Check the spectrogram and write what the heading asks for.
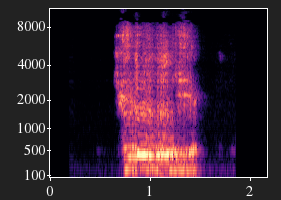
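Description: A man's short, throaty vocal noise, under a second long, starting about two-thirds of a second in.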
